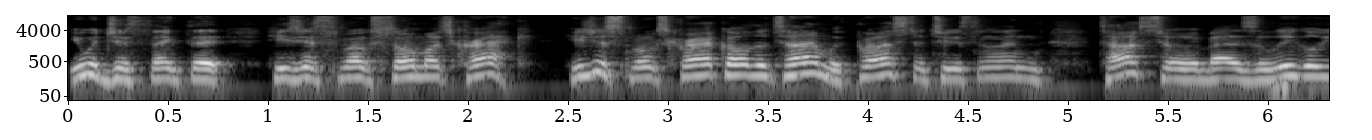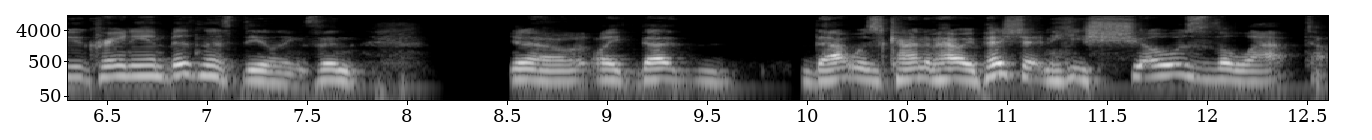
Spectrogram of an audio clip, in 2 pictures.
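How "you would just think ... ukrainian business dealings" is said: put-on quick, odd little guy voice with New York accent. Retell how Giuliani pitched the laptop to Crowder, in a Giuliani voice. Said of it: "I changed my Giuliani voice".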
